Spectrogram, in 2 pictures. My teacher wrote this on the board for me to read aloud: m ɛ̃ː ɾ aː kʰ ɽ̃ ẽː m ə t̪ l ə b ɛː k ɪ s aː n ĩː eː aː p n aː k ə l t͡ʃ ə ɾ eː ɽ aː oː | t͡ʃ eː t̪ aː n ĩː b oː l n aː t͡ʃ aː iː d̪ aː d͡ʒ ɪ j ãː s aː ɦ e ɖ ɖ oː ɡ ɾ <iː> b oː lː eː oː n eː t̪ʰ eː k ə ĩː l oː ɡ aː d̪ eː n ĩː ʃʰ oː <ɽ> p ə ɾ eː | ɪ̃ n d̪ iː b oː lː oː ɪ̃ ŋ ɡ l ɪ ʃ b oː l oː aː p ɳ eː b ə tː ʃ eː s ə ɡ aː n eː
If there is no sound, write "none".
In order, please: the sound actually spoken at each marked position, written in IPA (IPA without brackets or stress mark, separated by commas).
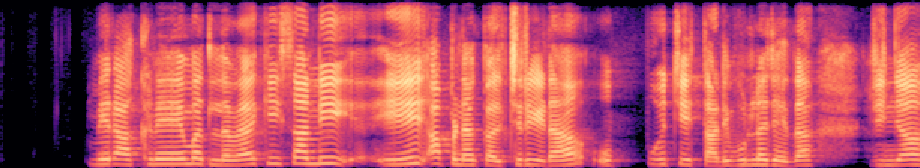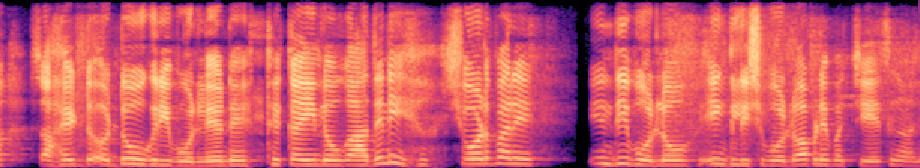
iː, ɽ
